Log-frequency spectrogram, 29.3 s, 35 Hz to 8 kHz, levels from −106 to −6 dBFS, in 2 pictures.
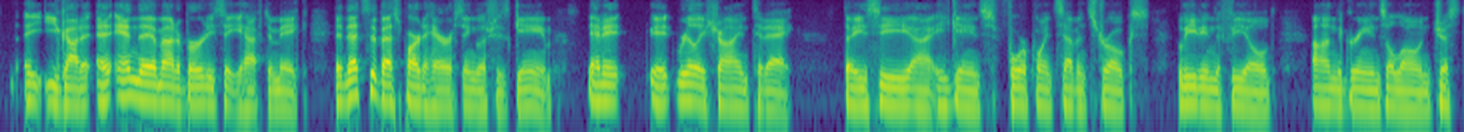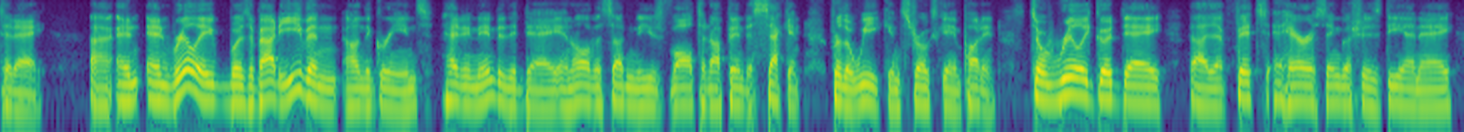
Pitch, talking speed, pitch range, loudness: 110 Hz, 175 wpm, 105-125 Hz, -21 LUFS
